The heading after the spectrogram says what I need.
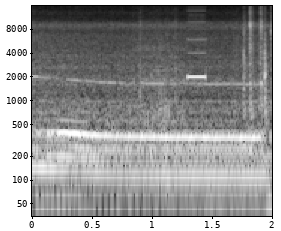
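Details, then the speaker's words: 2004 Infiniti G35 coupe with code P0340 (camshaft position sensor bank 1) and check engine light: starter whirs steadily for a couple of seconds before firing; long crank, owner replacing camshaft sensors. "and it also when it's about to start it takes a little while to start"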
